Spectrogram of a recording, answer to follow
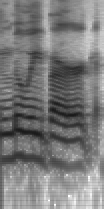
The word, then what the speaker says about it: Lewisburg: But it's spelled L-E-W-I-S-B-U-R-G. Well, okay. When I speak into my phone, I have to say Louisburg. Otherwise, it will spell it L-E-W. But if I say Louis, then it will spell it L-O-U.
